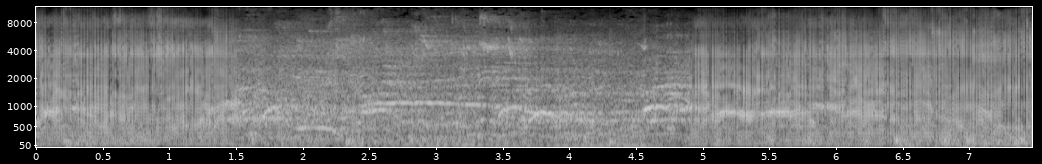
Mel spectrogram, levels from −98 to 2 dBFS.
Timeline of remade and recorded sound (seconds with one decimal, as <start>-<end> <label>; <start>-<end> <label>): 0.0-1.5 remade; 1.5-4.9 recorded; 4.9-7.5 remade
